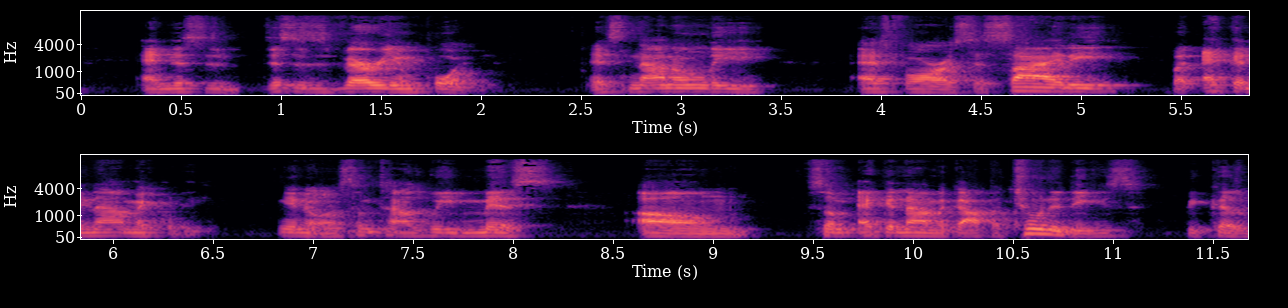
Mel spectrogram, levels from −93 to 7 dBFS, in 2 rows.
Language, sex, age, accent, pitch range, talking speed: English, male, 30-49, American, 100-165 Hz, 140 wpm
